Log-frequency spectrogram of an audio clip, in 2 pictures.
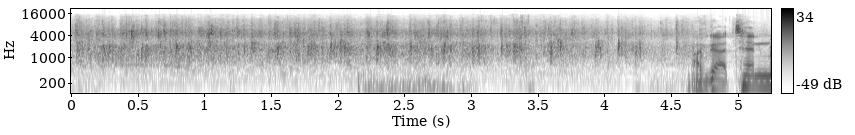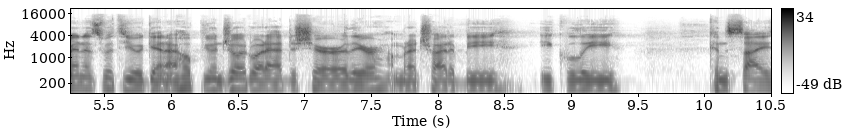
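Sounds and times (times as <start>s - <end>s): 
audience applause: 0.0s - 5.0s
speech: 4.6s - 9.4s, 10.0s - 10.4s.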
